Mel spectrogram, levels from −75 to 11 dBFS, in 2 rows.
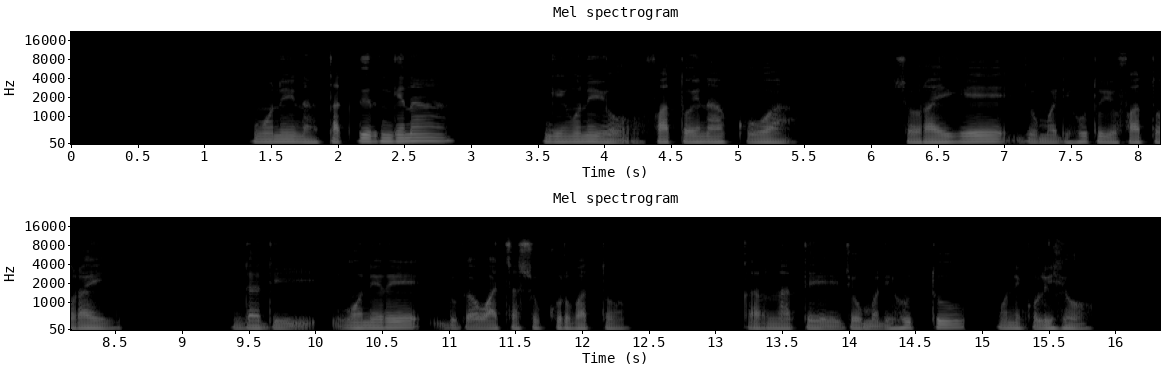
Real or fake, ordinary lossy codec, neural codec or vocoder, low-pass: real; none; none; none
